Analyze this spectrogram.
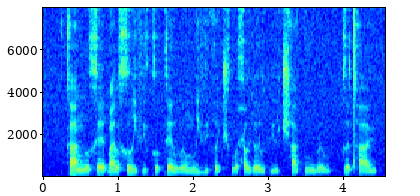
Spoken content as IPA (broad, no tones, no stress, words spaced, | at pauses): kaŋɤxɛɓal xɤi̯fʲukɤ kɛu̯lɤmui̯vʲu hət͡ʃʰuħɤy̯ ɾəlpʲui̯t͡ʃʰa kuwəu̯ | kətʰay̯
